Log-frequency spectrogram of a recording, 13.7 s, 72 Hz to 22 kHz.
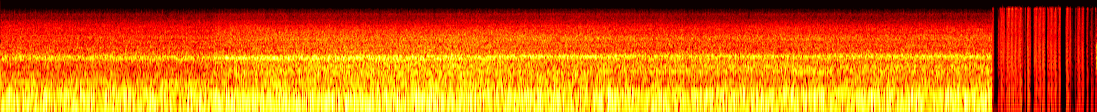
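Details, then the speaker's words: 2005 Jeep Liberty at idle, A/C on full, after charging refrigerant using manifold gauges: even idle with a steady mid-pitch hum, no cutting in and out; above the low-pressure switch threshold the compressor stays engaged, ending the short cycling, air now cold. "Once I reached the point above low pressure for that sensor, the compressor kept running."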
